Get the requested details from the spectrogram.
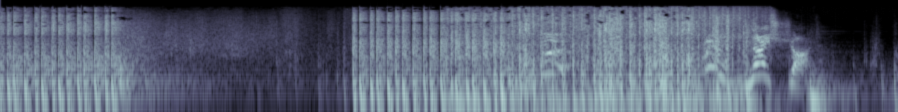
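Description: Automatic gunfire rattles in fast bursts.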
